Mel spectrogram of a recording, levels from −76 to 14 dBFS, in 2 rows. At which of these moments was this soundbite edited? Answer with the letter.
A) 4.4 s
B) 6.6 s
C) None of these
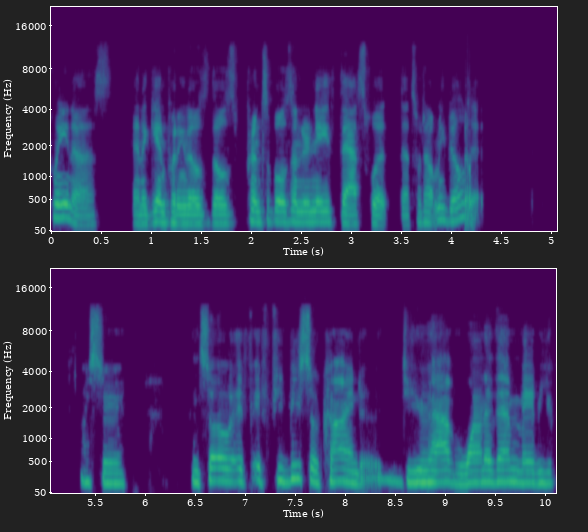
C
